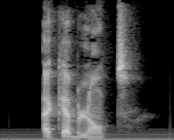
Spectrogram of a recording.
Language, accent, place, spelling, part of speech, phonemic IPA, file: French, France, Lyon, accablante, adjective, /a.ka.blɑ̃t/, LL-Q150 (fra)-accablante.wav
- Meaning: feminine singular of accablant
